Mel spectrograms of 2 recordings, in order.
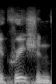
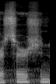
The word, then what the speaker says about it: accretion: Like the accretion theory or assertion or whichever. It's way accretion. you pronounce. I was saying it wrong.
